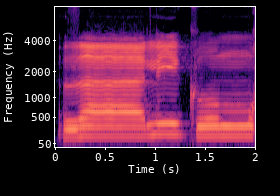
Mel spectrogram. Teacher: dza panjang dua ketukan karena ada tanda berdiri di atasnya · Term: mad asli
